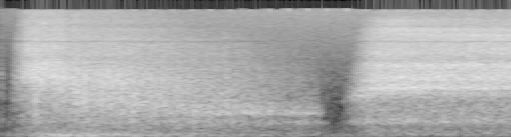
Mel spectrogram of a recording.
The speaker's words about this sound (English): Because once you start with the exhale, which allows you to then take a deep breath. So that's a good thing to remember. You start with an exhale and then deep and then breathe in.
